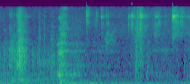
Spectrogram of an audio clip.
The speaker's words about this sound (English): these pieces of metal from the bottom of the box, I'm fairly certain they're coins. Pretty worn, of course. Not exactly in mint condition, you might say. You can hardly make out the head at all.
